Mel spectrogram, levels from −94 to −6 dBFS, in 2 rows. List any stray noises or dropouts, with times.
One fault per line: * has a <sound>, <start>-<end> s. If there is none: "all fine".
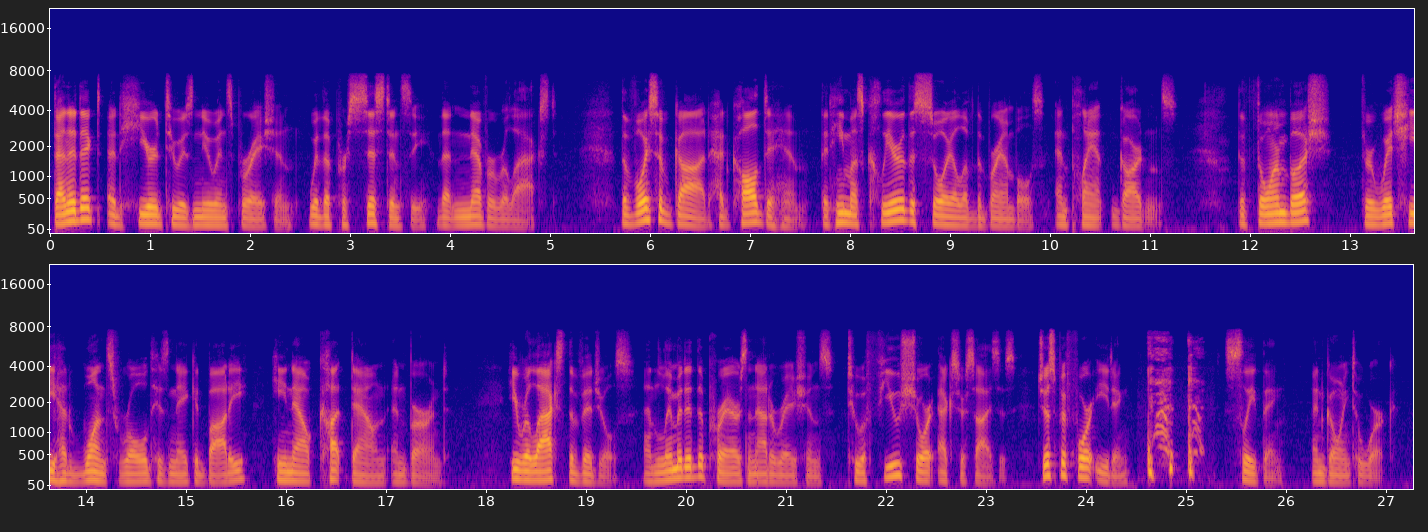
* has a cough, 24.6-25.2 s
